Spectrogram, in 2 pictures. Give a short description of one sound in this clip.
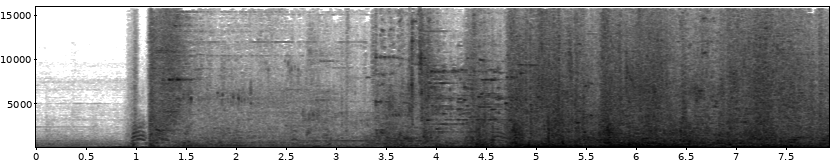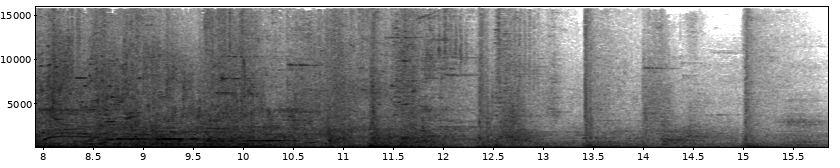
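Game spell effects and impacts crash and whoosh in a fast fight.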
